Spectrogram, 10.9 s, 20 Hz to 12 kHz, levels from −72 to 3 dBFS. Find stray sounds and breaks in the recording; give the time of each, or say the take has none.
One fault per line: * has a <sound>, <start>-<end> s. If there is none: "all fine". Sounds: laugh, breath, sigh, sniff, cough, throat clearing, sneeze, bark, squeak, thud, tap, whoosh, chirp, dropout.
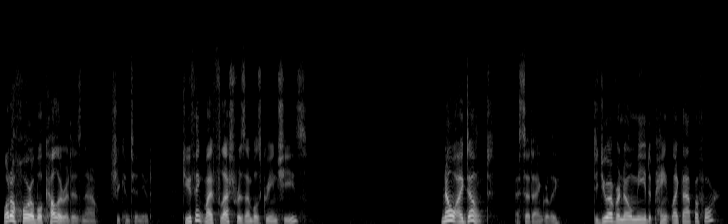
all fine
